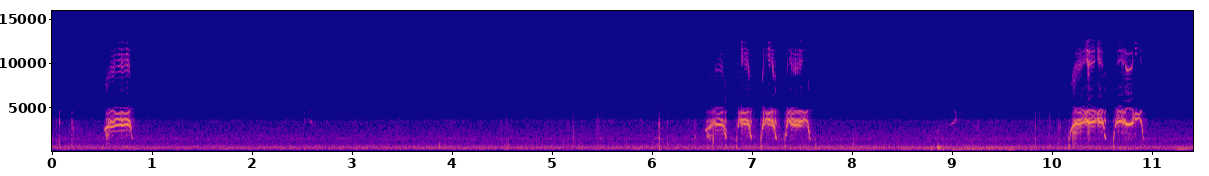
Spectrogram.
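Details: At the Osprey nest during feeding on 19 July 2012, 9:43: a single whistled note, then a quick run of four short whistles near six seconds, and another rapid burst of clipped whistles near ten seconds, over hiss.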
